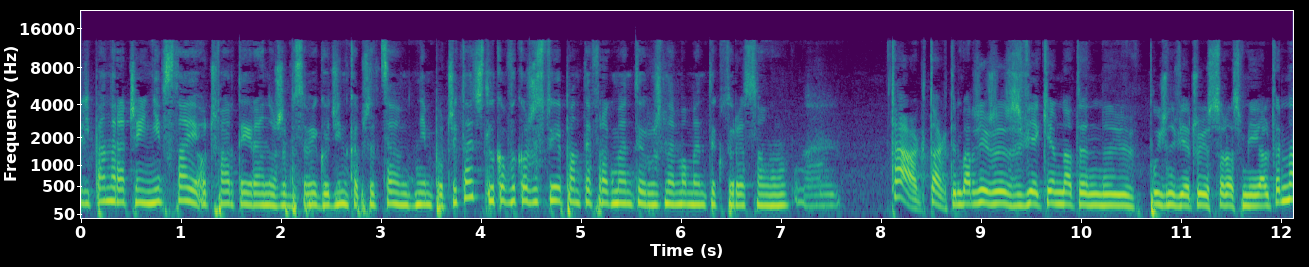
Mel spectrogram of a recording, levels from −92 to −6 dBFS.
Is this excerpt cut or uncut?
uncut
